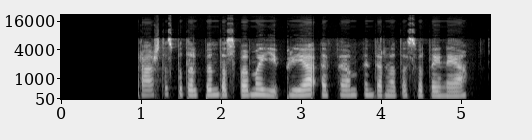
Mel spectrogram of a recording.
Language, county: Lithuanian, Panevėžys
